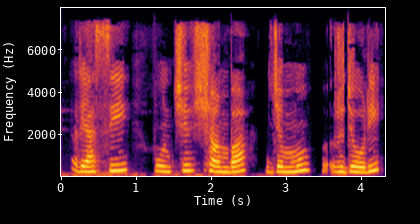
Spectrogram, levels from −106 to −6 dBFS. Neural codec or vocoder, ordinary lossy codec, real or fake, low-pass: none; AAC, 32 kbps; real; 7.2 kHz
